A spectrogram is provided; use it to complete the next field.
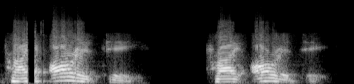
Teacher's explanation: Accent on the second syllable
